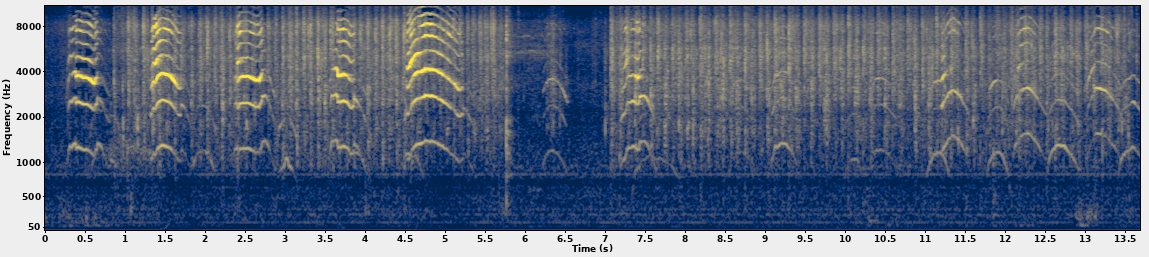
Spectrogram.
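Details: Loud, shrill meows from rescued infant kittens asking for their morning milk, strong arched cries about once a second at first, then fading into quieter, overlapping mews as the calling continues.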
